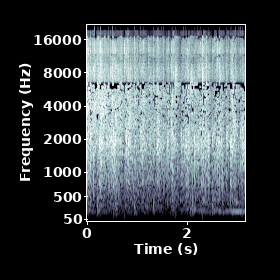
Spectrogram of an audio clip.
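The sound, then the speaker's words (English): Steady, loud applause from a large audience clapping for the Moravians, dense overlapping hand claps filling the whole stretch without a break and no voices standing out above it. “Clap for the Moravians.”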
